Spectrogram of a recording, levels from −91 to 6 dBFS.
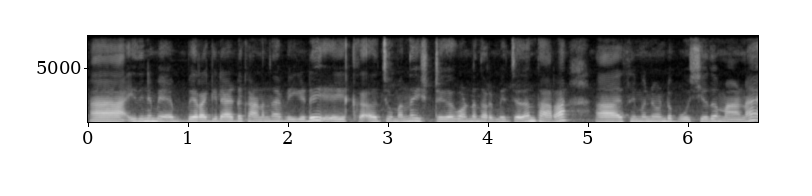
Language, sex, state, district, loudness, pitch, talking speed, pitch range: Malayalam, female, Kerala, Kollam, -17 LUFS, 195 Hz, 145 wpm, 185-220 Hz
